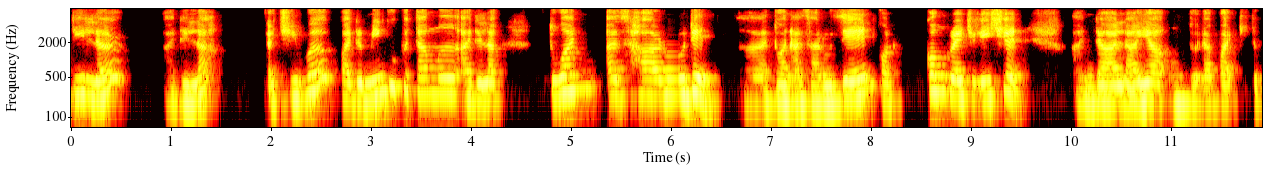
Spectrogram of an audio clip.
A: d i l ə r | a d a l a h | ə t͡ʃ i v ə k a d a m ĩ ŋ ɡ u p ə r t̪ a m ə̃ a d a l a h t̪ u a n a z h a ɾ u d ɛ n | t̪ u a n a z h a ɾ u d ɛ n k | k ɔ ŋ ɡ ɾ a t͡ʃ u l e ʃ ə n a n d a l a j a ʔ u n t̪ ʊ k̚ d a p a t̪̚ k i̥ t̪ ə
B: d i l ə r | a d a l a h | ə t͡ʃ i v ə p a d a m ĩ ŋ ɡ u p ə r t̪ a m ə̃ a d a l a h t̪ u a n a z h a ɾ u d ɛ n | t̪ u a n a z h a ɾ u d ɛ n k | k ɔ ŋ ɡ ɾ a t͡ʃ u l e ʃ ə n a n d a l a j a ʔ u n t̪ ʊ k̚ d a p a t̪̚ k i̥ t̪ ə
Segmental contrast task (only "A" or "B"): B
